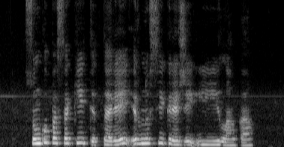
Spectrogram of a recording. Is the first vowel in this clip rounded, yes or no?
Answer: yes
